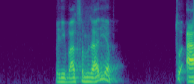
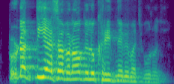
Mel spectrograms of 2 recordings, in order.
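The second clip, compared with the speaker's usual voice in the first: higher, louder rallying command; forceful company order; 6 semitones higher, 6 dB louder than usual. Acted. Company tells staff to focus on product, forceful order. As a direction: drive the order home emphatically.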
